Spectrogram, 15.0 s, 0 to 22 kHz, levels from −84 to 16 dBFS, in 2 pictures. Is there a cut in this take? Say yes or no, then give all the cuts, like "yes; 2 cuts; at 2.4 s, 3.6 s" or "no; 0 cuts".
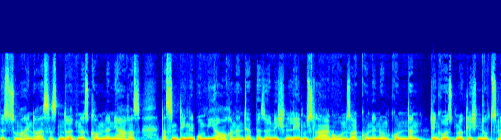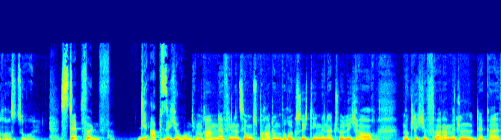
yes; 2 cuts; at 2.9 s, 10.4 s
